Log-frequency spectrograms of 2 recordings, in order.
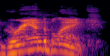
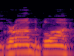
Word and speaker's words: Grand Blanc: michigan where we call grand blanc grand blanc grand blank if you pronounce it grand block they know you're from out of town even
